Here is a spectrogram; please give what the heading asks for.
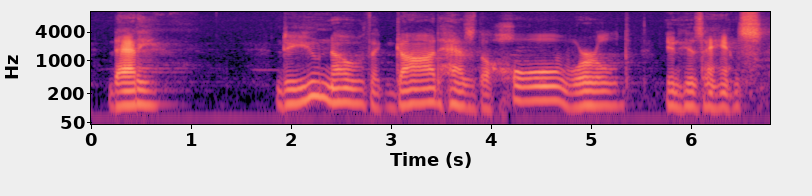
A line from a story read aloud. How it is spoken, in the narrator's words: my 5-year-old son, he said slowly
